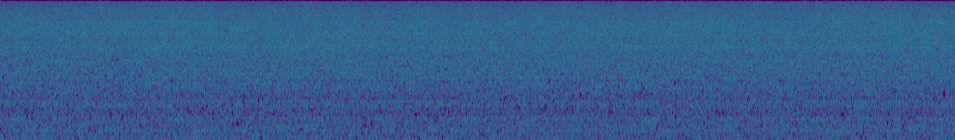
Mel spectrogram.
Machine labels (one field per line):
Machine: fan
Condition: normal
